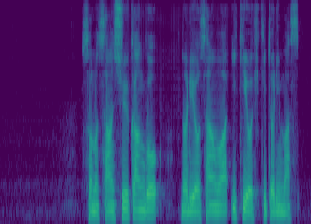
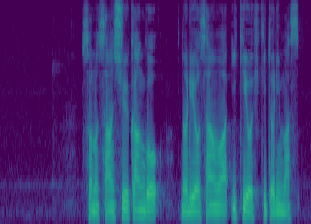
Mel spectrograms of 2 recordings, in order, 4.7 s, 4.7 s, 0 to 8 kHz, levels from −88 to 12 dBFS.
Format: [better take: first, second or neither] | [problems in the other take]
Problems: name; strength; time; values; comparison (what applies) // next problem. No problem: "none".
second | noise reduction (neural mask model Resemble Enhance denoiser)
